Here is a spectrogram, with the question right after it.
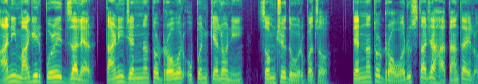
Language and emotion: Goan Konkani, neutral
